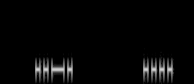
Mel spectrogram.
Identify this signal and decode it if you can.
Morse code, heard as a keyed tone, about 30 wpm, spaced as for 10 wpm, 700 Hz. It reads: FH
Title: USA Call Signs - 6x Character Spacing - 30wpm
